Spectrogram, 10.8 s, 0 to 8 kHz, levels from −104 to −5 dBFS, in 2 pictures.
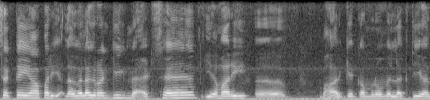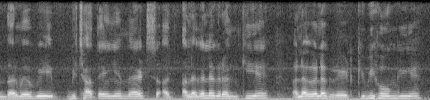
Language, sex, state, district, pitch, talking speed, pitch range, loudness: Hindi, male, Uttar Pradesh, Muzaffarnagar, 165 Hz, 200 wpm, 140-185 Hz, -25 LUFS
